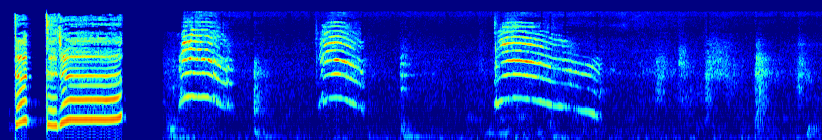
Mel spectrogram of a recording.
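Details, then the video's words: Crying cat giving several drawn-out, strongly harmonic meows, the first steady and loud, later ones rising then sagging in pitch, separated by short pauses over faint low room noise. "Cat Crying"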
